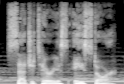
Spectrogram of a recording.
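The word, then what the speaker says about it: Sagittarius A*: The one at the center of our galaxy is called Sagittarius Asterisk, pronounced Sagittarius A star, and it's about 4 million times the mass of the sun.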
